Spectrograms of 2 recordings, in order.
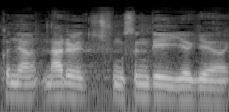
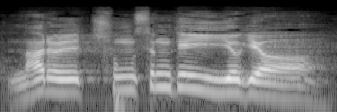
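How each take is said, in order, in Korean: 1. 이 구절은 감정 없이 무덤덤하게 말합니다. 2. 이 구절은 감정을 더해서 말합니다. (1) "그냥 ... 이것이 아니고" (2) "감정을 조금 넣어서"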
